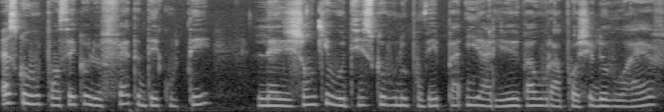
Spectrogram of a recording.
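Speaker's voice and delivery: normal talking voice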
